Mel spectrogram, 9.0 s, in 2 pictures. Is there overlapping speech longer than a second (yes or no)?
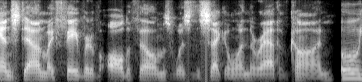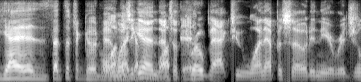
yes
